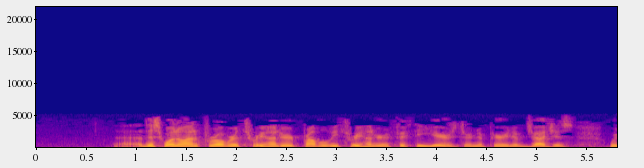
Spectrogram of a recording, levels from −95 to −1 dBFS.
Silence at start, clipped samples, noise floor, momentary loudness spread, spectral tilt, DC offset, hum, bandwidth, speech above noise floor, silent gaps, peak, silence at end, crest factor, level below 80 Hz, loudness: 0.8 s; under 0.1%; -61 dBFS; 13 LU; -10.5 dB/octave; under 0.1%; none; 5 kHz; 36 dB; none; -8 dBFS; 0 s; 18 dB; -70 dBFS; -25 LUFS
